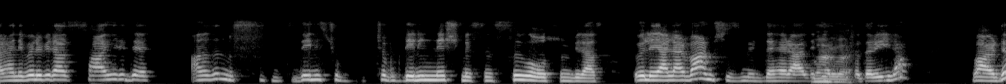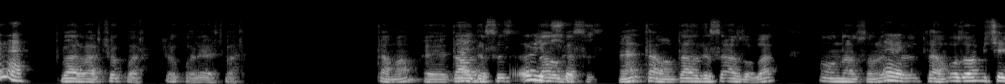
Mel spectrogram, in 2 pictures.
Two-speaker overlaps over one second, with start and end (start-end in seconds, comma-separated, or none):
14.6-16.1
